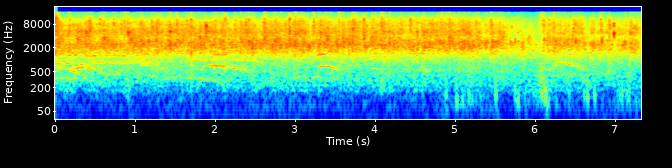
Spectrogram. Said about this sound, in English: clap your hands mightily and give him a shout of praise in this house tonight.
